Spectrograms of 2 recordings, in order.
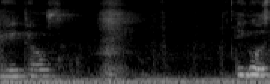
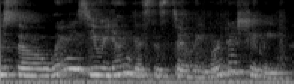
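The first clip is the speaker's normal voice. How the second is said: plain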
